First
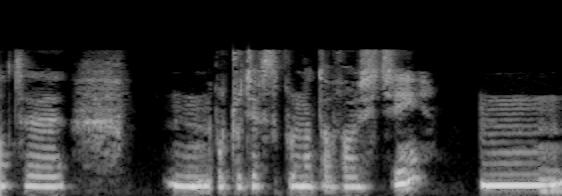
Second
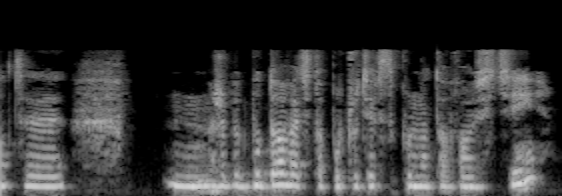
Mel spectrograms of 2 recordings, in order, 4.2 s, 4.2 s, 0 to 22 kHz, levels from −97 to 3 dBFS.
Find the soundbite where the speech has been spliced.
first; 1 cut; at 1.6 s

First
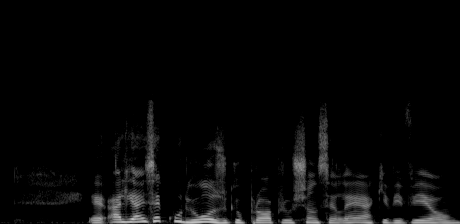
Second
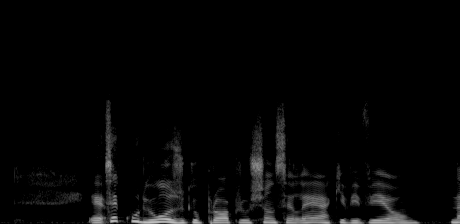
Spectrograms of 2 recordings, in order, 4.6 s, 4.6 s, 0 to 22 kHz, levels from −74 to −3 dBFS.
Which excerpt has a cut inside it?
second; 1 cut; at 1.1 s

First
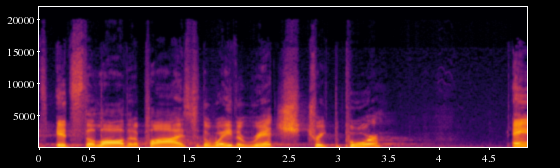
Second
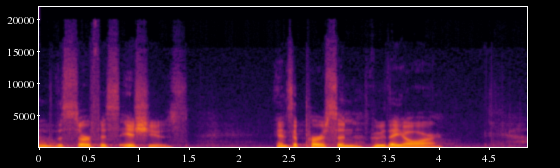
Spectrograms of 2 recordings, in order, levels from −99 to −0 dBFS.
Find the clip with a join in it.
second; 2 cuts; at 2.5 s, 3.3 s

